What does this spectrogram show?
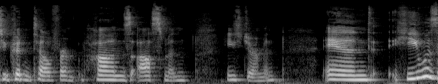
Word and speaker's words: Assmann: The next one is Hans Assmann. Hans Assman? It is pronounced Assmann, but it is spelled Assman.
